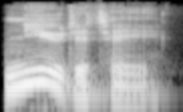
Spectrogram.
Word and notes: nudity: British English

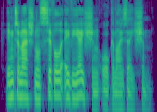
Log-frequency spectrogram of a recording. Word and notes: international civil aviation organization: British English

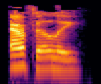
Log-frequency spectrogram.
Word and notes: aphylly: British English

